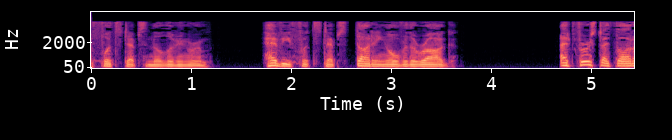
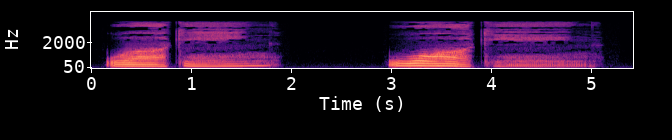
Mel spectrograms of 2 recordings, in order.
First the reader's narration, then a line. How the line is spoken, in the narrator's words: I whispered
